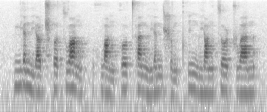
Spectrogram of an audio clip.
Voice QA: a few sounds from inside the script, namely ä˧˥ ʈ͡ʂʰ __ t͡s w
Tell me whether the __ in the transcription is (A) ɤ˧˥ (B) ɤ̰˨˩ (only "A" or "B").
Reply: A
